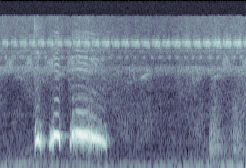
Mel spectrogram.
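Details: Spotted dove, a female calling the male: one phrase of two quick coos and a long falling croon, followed by silence and a short rustling noise at the end.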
